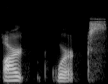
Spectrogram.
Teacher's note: And artworks, I don't pronounce that T artworks because it takes time. So I put my tongue in the T position, art, and then immediately make my W, artworks.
